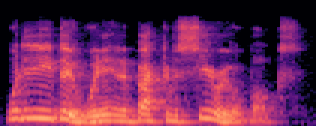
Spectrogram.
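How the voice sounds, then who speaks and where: A man co-hosting a podcast in casual chat about wrestling, rambling and animated, often laughing and restarting sentences. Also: a little high, rapid-fire. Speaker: podcast co-host.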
